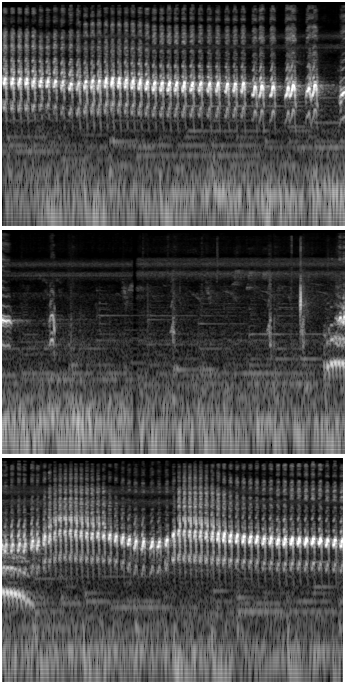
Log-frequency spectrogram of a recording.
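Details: A white-crested laughingthrush gives a long, fast, rattling chatter, pauses for about three seconds with only faint clicks, then resumes with a rising, wavering burst and steady rapid pulsed notes.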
